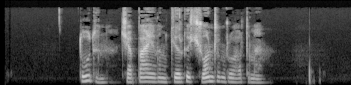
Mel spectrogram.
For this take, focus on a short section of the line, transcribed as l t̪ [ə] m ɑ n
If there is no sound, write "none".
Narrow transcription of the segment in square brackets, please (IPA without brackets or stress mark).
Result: ə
